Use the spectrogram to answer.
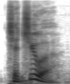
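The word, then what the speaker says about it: Tchatchoua: Jonathan John mochachua chachua I got to learn how to pronounce his name right because I've been pronouncing it one way which I thought was right for the last year and a half or two years and now I've I've discovered a video out there where he he pronounces it chachua chachua yeah that's how I think that's how you pronounce it so we're gonna get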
